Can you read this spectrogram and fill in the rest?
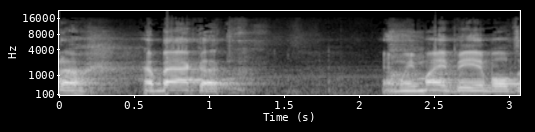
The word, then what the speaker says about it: Habakkuk: Habakkuk, Habakkuk. Emphasize the last syllable. Habakkuk.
